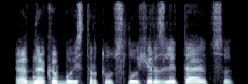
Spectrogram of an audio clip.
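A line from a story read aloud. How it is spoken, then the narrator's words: Confused mutter. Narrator (Russian): растерянно буркнул Егор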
